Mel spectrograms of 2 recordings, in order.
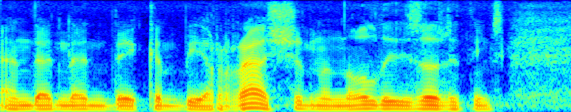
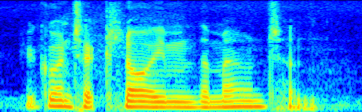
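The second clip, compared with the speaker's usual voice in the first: high Irish accent, climb said as cloimb; 6 semitones higher than usual. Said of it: "if you're trying to sound Irish".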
